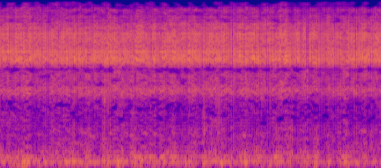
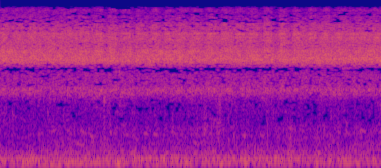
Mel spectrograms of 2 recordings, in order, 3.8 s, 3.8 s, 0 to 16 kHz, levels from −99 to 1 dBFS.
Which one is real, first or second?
second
